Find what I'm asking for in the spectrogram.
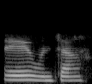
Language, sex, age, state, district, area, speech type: Nepali, female, 30-45, West Bengal, Darjeeling, rural, conversation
